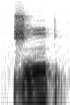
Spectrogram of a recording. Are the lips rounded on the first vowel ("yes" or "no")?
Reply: yes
